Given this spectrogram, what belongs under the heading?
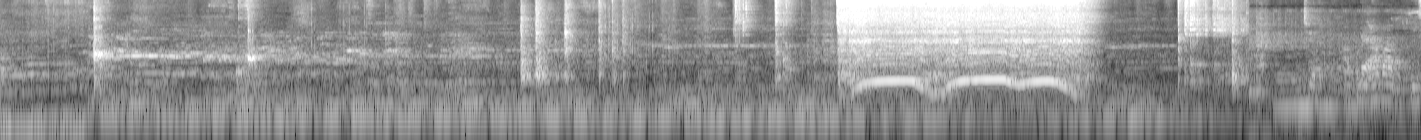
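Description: Sesame seeds ground in a small kitchen grinder for mandvi pak, a loud whirring buzz in a few short pulses lasting several seconds, set among clinking of dishes and utensils and handling noise.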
